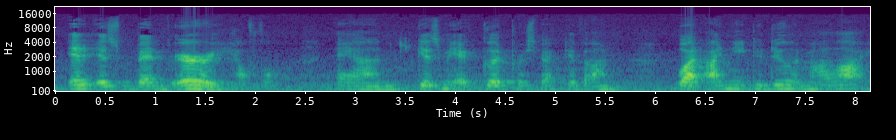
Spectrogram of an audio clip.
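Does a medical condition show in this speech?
Yes: multiple sclerosis; primary progressive form; symptoms improved with tai chi, meditation.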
